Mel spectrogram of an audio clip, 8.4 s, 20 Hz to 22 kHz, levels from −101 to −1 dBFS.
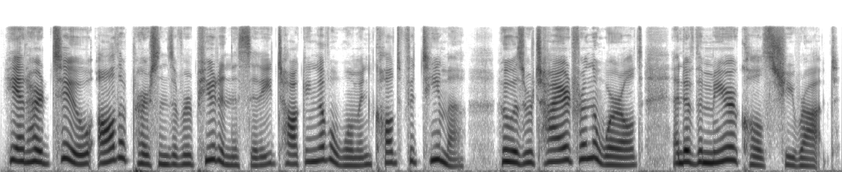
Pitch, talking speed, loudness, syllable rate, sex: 235 Hz, 215 wpm, -19 LUFS, 5.7 syllables/s, female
